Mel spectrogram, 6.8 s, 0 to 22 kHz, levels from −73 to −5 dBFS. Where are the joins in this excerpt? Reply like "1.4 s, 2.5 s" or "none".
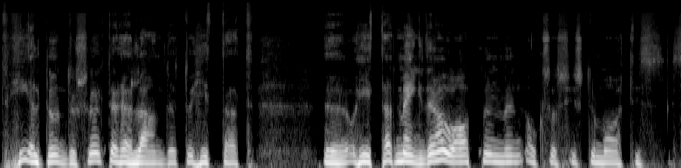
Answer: none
